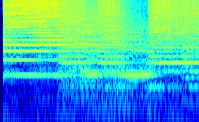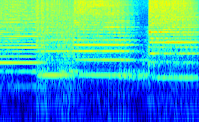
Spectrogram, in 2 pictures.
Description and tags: This one was another part of the main "Lullaby" Line. It was supposed to sound somewhat like a lullaby.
